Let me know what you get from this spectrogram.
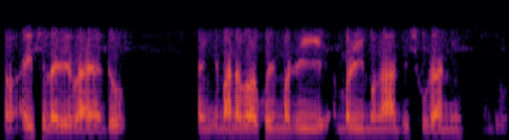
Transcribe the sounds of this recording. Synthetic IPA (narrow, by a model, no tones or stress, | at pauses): tɔʔɐ̰jsulajɾeβaɦeɐ̰du | ajŋimanɐbɐːkʰojmɐɾimɐɾimɐŋadisuɾani | ɐdu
